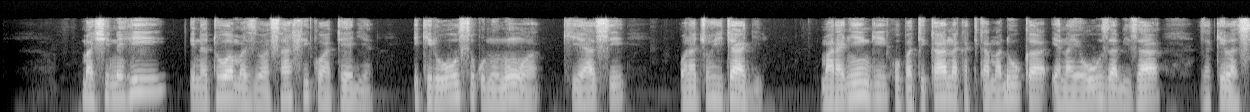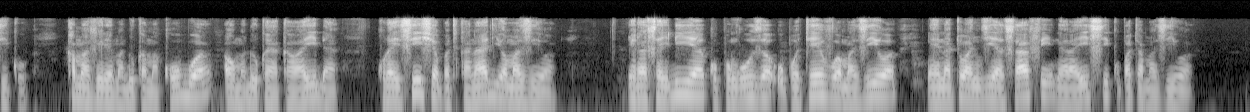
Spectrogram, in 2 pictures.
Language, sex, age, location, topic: Swahili, male, 18-24, Dar es Salaam, finance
